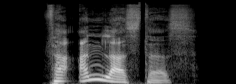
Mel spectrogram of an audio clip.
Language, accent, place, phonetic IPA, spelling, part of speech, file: German, Germany, Berlin, [fɛɐ̯ˈʔanˌlastəs], veranlasstes, adjective, De-veranlasstes.ogg
- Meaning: strong/mixed nominative/accusative neuter singular of veranlasst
